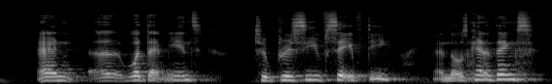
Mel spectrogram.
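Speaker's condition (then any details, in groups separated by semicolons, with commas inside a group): Cerebral palsy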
